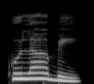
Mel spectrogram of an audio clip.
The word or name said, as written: ಗುಲಾಬಿ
